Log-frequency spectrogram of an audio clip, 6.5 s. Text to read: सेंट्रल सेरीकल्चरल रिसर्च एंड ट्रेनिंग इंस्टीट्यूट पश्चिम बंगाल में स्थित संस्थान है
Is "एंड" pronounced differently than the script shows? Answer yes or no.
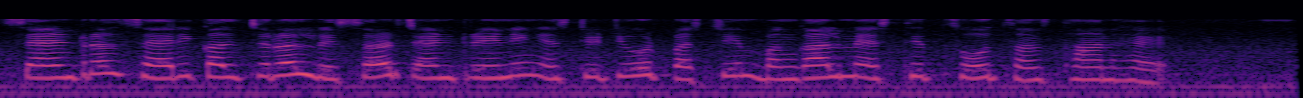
no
